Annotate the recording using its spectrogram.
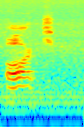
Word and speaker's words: ARQ: Eller ARQ, det är ju en akronym. Men i filmen så uttalar de det ARK.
